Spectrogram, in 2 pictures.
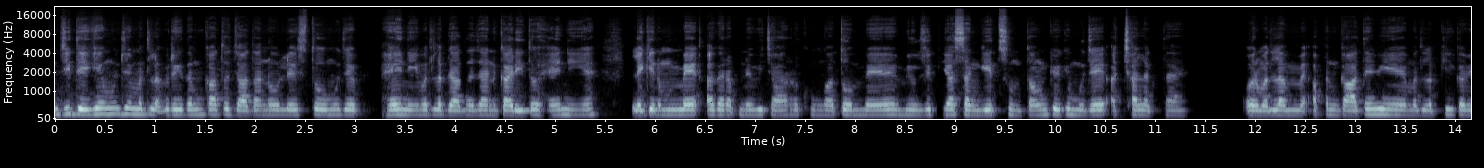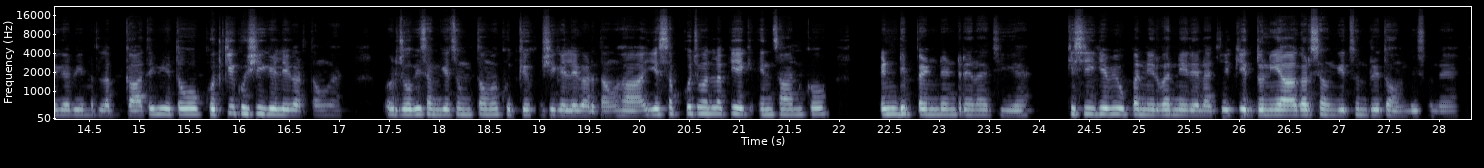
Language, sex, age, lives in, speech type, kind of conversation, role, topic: Hindi, male, 20-24, India, conversation, unstructured, none, आपके लिए किताब पढ़ना अधिक आनंददायक है या संगीत सुनना?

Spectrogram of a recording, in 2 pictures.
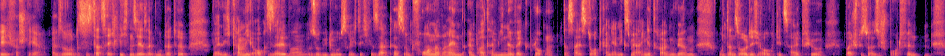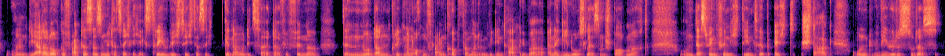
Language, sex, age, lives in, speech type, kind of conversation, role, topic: German, male, 25-29, Germany, conversation, advice, user, Wie schaffst du es, Sport in deinen engen Arbeits- und Familienalltag einzubauen?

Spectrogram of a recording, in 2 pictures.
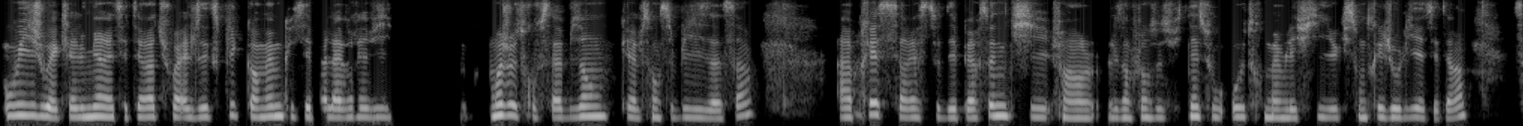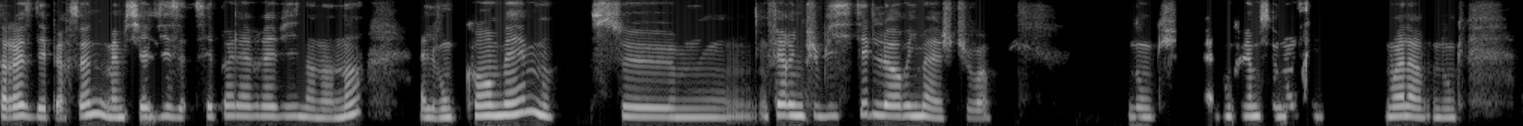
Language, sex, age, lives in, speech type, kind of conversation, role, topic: French, female, 20-24, France, conversation, unstructured, none, Que penses-tu des réseaux sociaux dans la vie quotidienne ?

